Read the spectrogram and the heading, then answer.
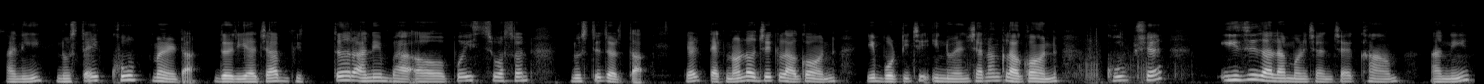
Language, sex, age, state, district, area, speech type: Goan Konkani, male, 18-30, Goa, Ponda, rural, spontaneous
